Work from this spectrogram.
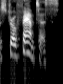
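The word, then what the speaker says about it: Strophanthus: the herb is up here s-t-r-o-p-h-a-n-t-u-s and it's pronounced strofantis and it's an herb and you can actually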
